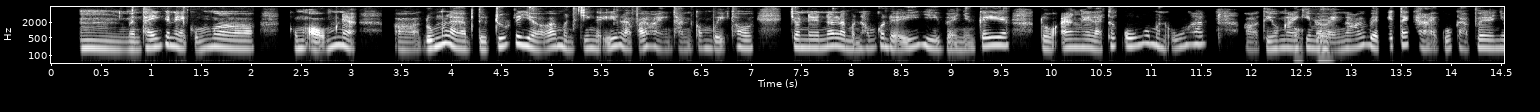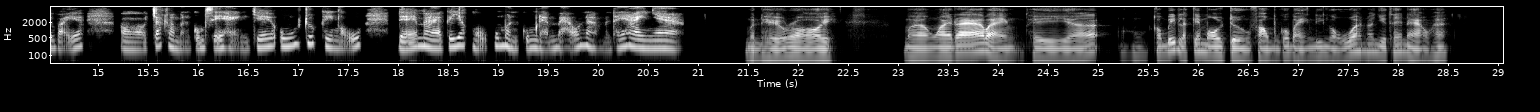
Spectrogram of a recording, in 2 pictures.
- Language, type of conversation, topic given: Vietnamese, advice, Vì sao tôi thức giấc nhiều lần giữa đêm và sáng hôm sau lại kiệt sức?
- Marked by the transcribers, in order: other background noise; tapping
